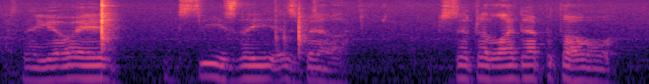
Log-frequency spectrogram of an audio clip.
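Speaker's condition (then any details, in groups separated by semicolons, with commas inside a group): Friedreich's ataxia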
